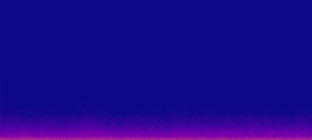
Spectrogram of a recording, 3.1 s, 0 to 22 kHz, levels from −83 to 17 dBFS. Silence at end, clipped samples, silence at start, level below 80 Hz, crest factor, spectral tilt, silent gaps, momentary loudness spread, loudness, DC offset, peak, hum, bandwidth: 0 s; under 0.1%; 0 s; -40 dBFS; 12 dB; -8 dB/octave; none; 2 LU; -42 LUFS; under 0.1%; -26 dBFS; none; 8.4 kHz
